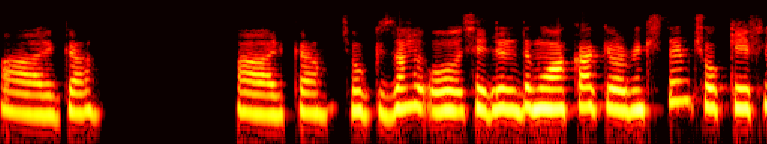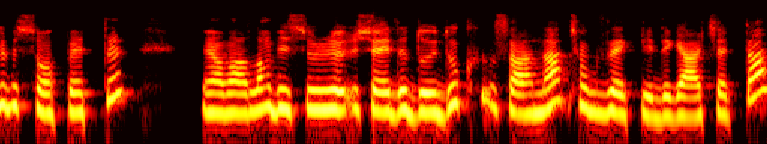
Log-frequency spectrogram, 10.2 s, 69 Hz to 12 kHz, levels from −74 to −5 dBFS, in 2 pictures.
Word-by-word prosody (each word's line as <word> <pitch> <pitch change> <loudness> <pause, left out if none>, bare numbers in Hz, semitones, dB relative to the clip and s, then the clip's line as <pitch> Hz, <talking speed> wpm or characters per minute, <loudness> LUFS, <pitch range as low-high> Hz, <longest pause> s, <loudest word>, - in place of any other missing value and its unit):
Harika, 210 -1 -3 0.9
harika, 210 0 -2
çok 230 -4 -3
güzel. 250 +5 0
O 230 -2 +2
şeyleri 240 0 +1
de - - +4
muhakkak 250 +1 +4
görmek 240 -1 +3
isterim. 320 +7 -6
Çok 260 -4 -1
keyifli 255 +2 +1
bir 275 - +1
sohbetti. 220 - -3 0.6
Ya, 215 -1 0
vallahi 225 +4 +1
bir 245 - +2
sürü 240 +1 +2
şey 225 -3 +1
de 235 -3 +2
duyduk 220 +7 +1
senden. 230 +7 +1
Çok 265 -8 -3
zevkliydi 200 -3 -1
gerçekten. 195 - 0
230 Hz, 145 wpm, -22 LUFS, 210-250 Hz, 0.9 s, de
